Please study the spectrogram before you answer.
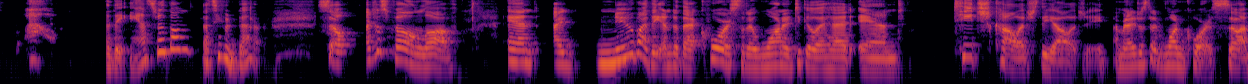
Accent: Virginia, United States; And I grew up in the South. I was born in Virginia. And most of my life I lived in the South until I was adult.

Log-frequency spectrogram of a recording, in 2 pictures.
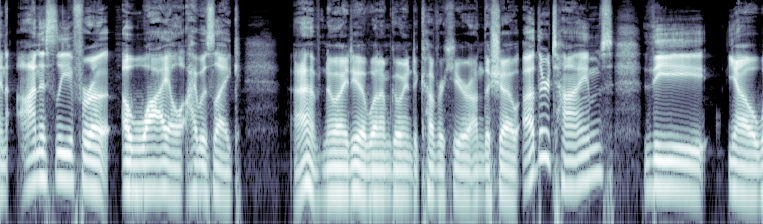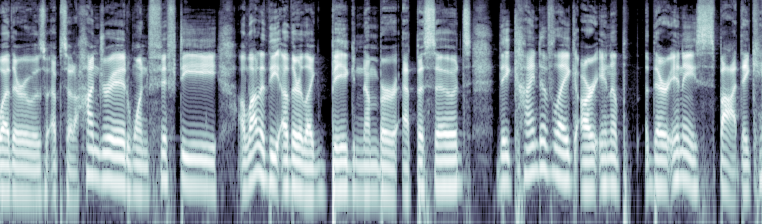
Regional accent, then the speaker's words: Hammond, Indiana, United States; But I grew up in Hammond and spent a lot of time in Highland and Griffith.

